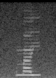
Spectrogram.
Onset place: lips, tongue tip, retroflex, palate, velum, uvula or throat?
lips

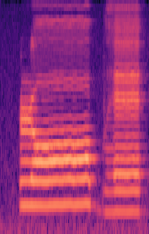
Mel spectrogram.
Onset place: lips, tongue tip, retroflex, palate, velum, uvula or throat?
retroflex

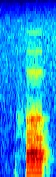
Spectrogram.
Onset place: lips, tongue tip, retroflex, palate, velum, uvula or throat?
throat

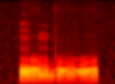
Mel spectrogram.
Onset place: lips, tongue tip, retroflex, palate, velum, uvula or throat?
velum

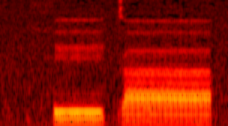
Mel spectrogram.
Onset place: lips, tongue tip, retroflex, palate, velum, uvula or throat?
throat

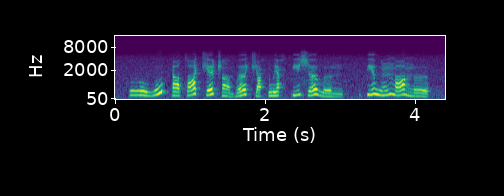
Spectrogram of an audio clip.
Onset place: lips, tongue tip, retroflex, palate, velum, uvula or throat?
throat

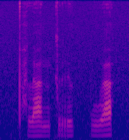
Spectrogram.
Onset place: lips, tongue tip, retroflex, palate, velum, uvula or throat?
lips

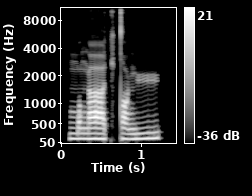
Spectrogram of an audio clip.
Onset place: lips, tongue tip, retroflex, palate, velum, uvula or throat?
lips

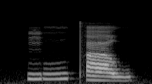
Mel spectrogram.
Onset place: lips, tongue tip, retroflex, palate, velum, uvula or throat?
velum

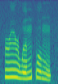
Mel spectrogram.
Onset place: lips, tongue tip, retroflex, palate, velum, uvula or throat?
retroflex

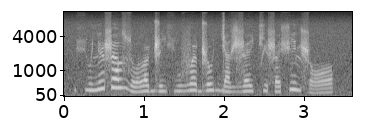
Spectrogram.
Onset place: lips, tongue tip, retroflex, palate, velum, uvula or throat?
palate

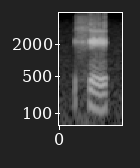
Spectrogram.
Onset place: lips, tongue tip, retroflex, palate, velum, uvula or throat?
velum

